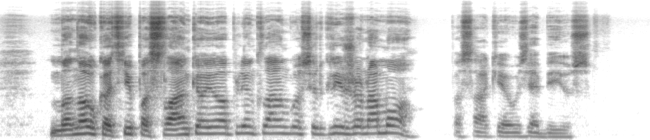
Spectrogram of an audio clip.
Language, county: Lithuanian, Alytus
